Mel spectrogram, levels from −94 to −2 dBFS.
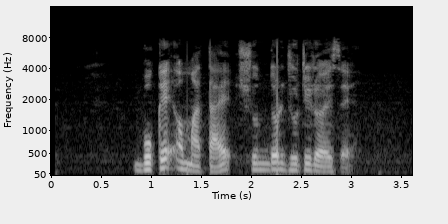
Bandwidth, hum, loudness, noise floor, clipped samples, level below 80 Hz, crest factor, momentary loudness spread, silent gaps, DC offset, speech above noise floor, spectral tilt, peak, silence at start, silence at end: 8 kHz; none; -30 LUFS; -70 dBFS; under 0.1%; -62 dBFS; 20 dB; 12 LU; none; under 0.1%; 41 dB; -6 dB/octave; -12 dBFS; 0.85 s; 0.6 s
